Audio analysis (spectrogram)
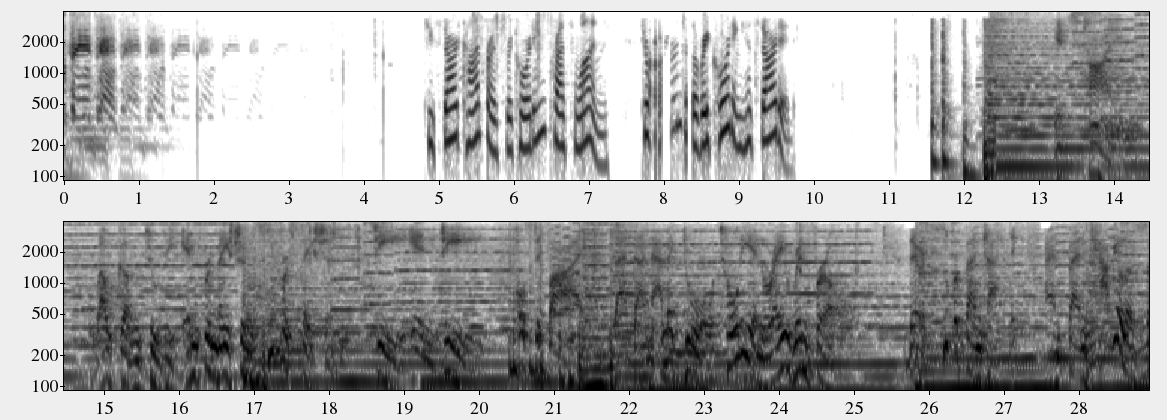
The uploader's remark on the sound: TNT Superfantastic Conference Call.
